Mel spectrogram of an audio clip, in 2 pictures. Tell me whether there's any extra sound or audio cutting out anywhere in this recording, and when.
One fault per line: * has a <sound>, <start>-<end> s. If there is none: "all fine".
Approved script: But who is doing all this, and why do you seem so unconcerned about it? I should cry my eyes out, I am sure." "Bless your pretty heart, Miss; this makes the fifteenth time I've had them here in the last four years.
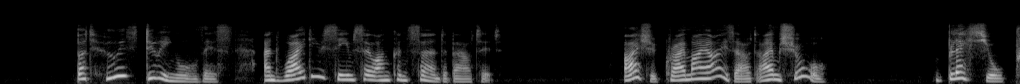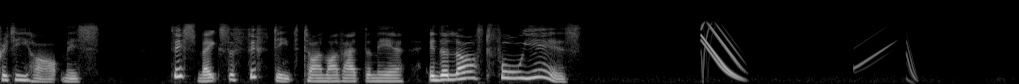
* has a chirp, 17.2-17.7 s
* has a chirp, 18.7-19.4 s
